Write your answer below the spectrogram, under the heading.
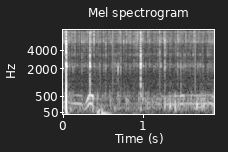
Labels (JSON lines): {"label": "biophony, cascading saw", "recorder": "HydroMoth"}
